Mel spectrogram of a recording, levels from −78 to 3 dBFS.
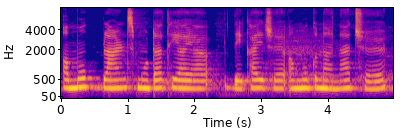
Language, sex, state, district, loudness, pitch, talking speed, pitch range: Gujarati, female, Gujarat, Valsad, -13 LUFS, 235 Hz, 110 wpm, 225-240 Hz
